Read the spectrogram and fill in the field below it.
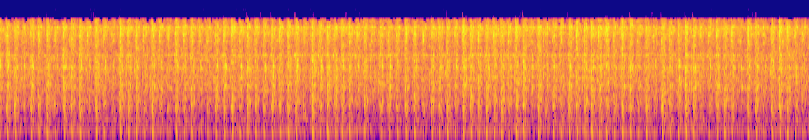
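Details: Rebuilt Yamaha Vega (Crypton) single-cylinder engine with balancer, running on the bench without a frame after a rebored cylinder and a larger carburetor: steady idle with light regular clatter about three beats per second from the top end, which the builder attributes to the balancer.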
